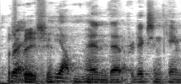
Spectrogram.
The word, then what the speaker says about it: Vespasian: Yeah, he predicted that Vespian, is that right? Yeah. Would become the emperor. You're right. Vespasian.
